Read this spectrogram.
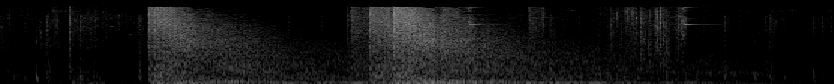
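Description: A sniper rifle fires loud shots that ring out.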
